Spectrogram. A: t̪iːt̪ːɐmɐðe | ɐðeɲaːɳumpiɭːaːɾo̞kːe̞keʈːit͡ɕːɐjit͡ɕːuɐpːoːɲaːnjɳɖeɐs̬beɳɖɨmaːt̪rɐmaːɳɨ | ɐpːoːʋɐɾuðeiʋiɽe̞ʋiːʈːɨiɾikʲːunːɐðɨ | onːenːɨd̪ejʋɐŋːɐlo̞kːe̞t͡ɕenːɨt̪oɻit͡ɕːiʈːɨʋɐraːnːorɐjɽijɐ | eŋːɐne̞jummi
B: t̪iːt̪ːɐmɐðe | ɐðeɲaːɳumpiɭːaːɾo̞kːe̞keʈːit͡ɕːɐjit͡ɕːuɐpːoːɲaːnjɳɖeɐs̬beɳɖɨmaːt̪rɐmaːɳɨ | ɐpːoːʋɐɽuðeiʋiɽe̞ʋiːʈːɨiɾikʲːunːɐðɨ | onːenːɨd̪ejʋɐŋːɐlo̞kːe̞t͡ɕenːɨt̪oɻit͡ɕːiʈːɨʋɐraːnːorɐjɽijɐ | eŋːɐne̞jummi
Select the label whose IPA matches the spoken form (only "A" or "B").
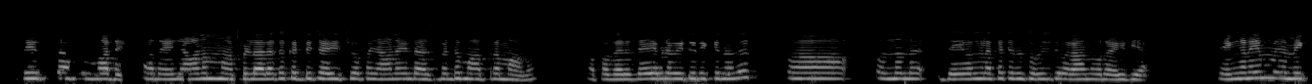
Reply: A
